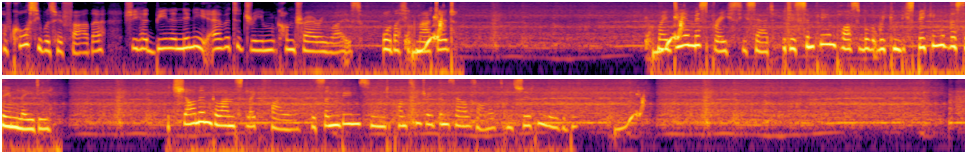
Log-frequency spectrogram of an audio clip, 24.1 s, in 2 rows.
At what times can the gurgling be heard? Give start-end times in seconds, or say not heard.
5.0-5.5, 8.0-8.6, 19.6-20.1.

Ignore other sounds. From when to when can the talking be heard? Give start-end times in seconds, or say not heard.
0.0-5.8, 8.1-12.8, 14.1-19.2.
